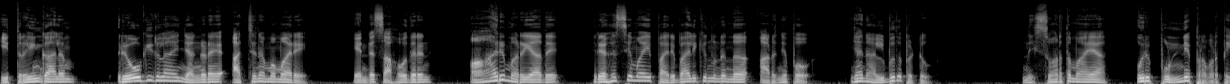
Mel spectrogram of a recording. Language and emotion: Malayalam, surprised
